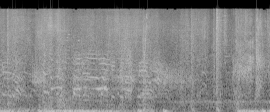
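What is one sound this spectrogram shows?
Sharp weapon blows strike with heavy thuds.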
